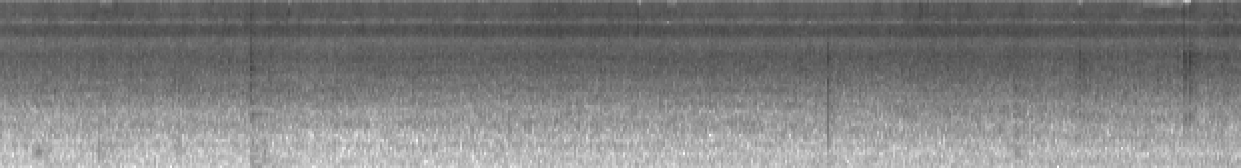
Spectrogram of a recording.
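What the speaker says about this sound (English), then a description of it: "toss the beans around so they get coated with some of the bacon fat and the flavor from the garlic and the shrimp" Beans, shrimp, garlic and kale sizzling in bacon fat in a single pan, a dense, even hiss of frying with a few faint stirring clicks, close and continuous, with no voices.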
